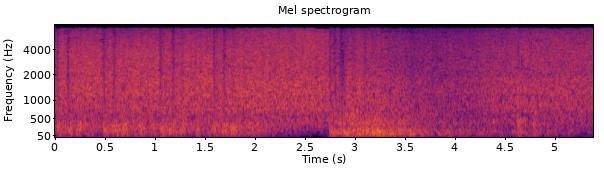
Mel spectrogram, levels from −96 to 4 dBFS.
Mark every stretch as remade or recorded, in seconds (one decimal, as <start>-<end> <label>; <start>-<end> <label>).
0.0-5.4 recorded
